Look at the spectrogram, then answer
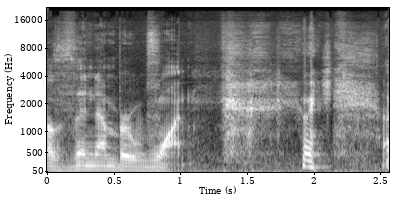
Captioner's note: laugh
